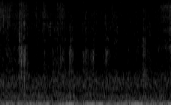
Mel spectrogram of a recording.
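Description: Steady low rumble of wind on the microphone, with a few faint light clicks as fingers move small dug finds on foam in a plastic case.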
